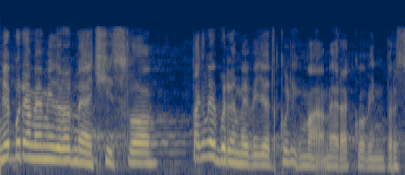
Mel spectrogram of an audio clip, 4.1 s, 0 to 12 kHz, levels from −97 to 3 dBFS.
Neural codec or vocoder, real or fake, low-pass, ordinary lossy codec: codec, 16 kHz, 4 kbps, FreqCodec, larger model; fake; 7.2 kHz; MP3, 64 kbps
